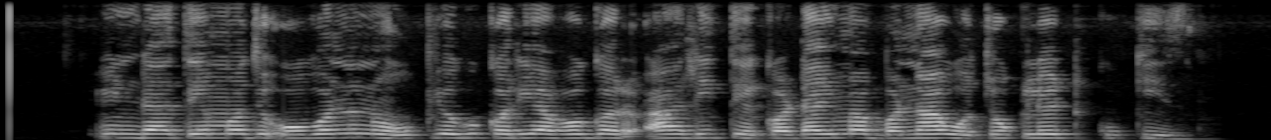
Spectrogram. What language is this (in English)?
Gujarati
